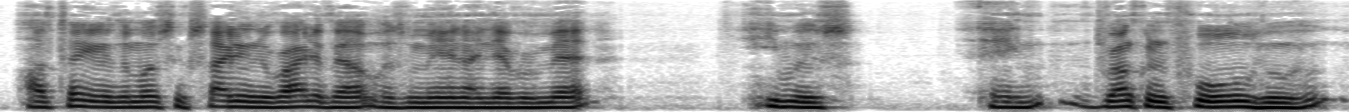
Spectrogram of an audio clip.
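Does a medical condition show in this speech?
Yes: Parkinson's; Parkinson's diagnosed at age 62, died a few months after recording; progressing rapidly, body failing during travel in Spain and Cuba, no longer able to travel.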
